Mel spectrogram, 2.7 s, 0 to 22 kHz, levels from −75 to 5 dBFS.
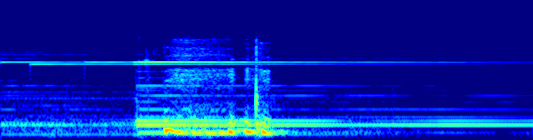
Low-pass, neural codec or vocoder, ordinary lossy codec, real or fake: none; none; none; real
